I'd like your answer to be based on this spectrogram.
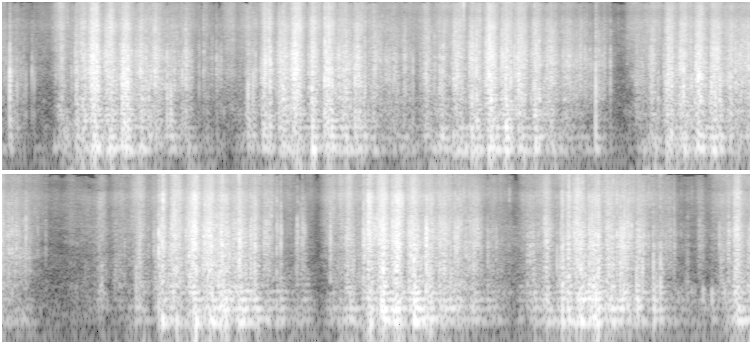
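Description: A clear, inflated latex balloon with confetti inside is held by the knot and shaken, so the confetti rattles against the latex. The result is a dense, bright, crinkly patter that swells and fades in repeated waves, with brief quiet dips between shakes over a faint low hum.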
